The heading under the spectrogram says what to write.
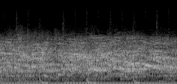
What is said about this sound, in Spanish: Este es el sonido de los incidentes por aquellos altercados que obligaron a suspender la sesión.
